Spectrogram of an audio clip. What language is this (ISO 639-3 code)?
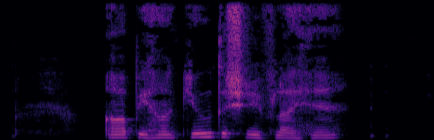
urd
